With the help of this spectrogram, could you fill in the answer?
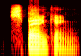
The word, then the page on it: spanking: American English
